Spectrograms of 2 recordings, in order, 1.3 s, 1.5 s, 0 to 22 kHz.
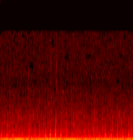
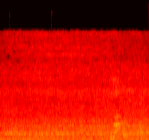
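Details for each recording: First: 1999 Pontiac Grand Am 3.4 V6 low idle issue, drives fine: low uneven idle rumble with jerky, stuttering, surging beat; rough idle, fuel pressure regulator replacement planned, cause not confirmed. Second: 1999 Pontiac Grand Am 3.4 L V6 after a fuel pressure regulator was replaced to cure a rough, stuttering low idle: after a single click it settles into a steady, even idle with no stumble or hunting. It runs much smoother, normal idle.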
